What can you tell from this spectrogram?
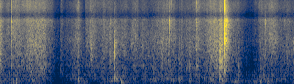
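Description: Bubble wrap rustling and crinkling as it is pulled off a package by hand, with sharper crackles at the start and about four and a half seconds in.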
